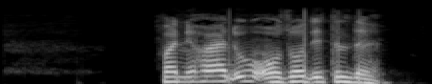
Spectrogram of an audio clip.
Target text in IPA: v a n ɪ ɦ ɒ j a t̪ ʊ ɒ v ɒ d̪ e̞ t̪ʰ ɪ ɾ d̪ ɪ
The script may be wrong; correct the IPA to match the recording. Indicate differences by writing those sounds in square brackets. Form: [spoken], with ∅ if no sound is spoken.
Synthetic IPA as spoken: v a n ɪ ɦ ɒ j a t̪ ʊ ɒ [z] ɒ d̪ e̞ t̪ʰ ɪ [l] d̪ ɪ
